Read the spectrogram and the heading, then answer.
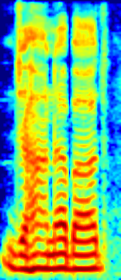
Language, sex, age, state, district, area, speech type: Urdu, male, 30-45, Bihar, East Champaran, urban, spontaneous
